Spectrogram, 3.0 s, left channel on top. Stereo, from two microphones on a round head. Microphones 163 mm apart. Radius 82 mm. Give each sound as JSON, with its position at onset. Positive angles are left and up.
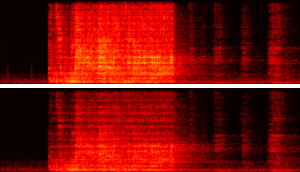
{"t": 0.5, "sound": "a toilet flushing", "side_deg": 65, "distance_m": 0.6}
{"t": 1.9, "sound": "a zipper", "side_deg": 10, "distance_m": 1.8}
